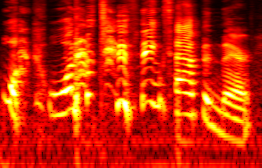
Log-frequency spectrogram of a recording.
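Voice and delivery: laughing. Real, not acted. Cracking up at the clip.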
